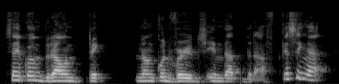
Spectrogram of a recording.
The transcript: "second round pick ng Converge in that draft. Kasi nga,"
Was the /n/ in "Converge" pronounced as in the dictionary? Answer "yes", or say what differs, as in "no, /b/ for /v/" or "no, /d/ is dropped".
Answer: yes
